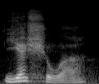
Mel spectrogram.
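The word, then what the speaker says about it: Yeshua (ישוע): Jesus is pronounced Yeshua.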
